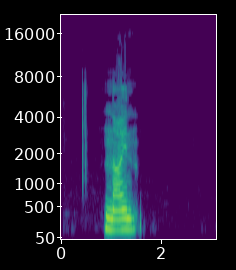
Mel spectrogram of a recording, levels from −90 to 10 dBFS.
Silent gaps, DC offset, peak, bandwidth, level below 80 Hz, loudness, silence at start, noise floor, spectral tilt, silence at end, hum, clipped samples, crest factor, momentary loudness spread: none; under 0.1%; -2 dBFS; 7.6 kHz; -62 dBFS; -12 LUFS; 0.85 s; -87 dBFS; -7 dB/octave; 1.65 s; none; under 0.1%; 16 dB; 18 LU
